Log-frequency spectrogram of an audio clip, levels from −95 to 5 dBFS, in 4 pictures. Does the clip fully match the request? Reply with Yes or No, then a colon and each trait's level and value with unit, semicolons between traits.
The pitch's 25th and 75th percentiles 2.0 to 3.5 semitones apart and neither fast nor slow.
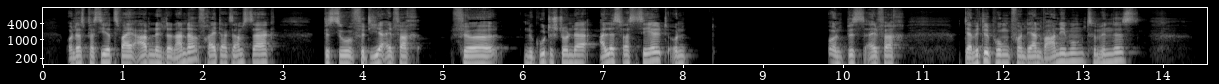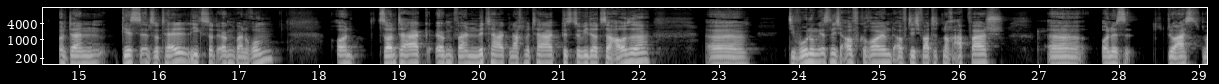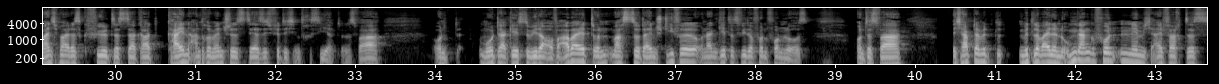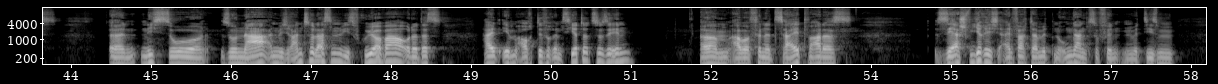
Yes: average, 3.2 semitones; average, 160 wpm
